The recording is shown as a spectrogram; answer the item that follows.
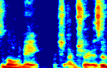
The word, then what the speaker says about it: Monet: Lynn I think it's Monae I'm sure is it Monae yes she's bobbing her in the Green Room okay I'm glad I got that right uh you don't pronounce the T she has a little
